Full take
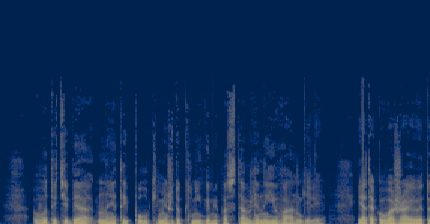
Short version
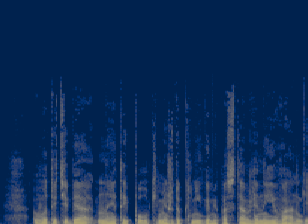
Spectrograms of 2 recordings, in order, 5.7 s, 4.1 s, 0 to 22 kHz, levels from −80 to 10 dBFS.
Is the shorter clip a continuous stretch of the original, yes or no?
yes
